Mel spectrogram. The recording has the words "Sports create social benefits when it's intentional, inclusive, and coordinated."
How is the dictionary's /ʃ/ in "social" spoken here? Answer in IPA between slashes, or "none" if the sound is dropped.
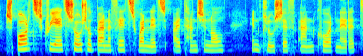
/ʃ/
